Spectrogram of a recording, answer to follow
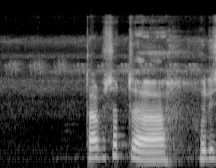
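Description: A man's voice: a couple of short sounds, then one drawn-out syllable starting about a second in. Steady, high-pitched insect chirring runs in the background.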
